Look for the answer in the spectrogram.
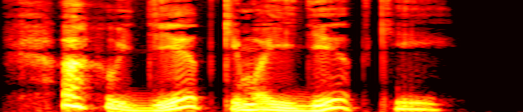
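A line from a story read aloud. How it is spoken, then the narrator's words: Sighing. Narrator (Russian): вдруг вздохнет и скажет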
